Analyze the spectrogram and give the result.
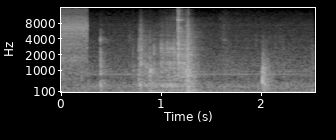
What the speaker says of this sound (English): And I open the lid away from me so I don't get steamed in the face.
